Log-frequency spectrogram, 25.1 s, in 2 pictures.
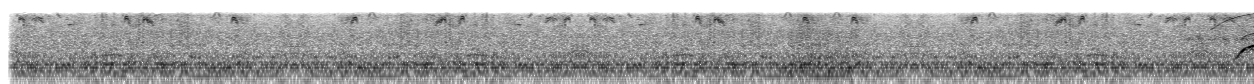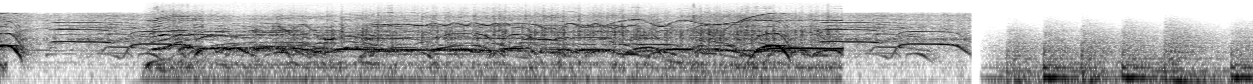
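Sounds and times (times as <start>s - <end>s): small birds chirping: 0.1s - 12.4s.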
